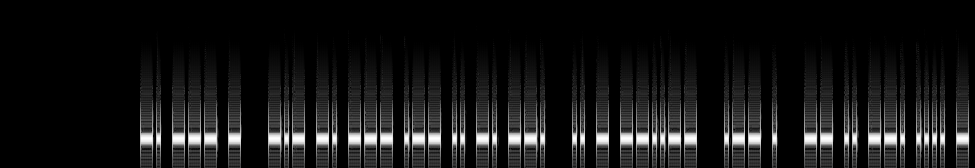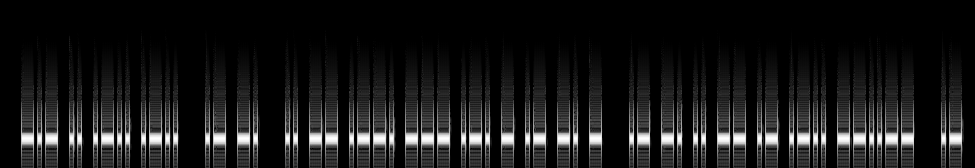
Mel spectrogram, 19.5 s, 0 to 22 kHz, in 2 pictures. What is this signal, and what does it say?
Morse code, heard as a keyed tone, about 30 wpm, 700 Hz. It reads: NOT KNOWING IT, WE MIGHT KILL AN IMPORTANT ANIMAL, A
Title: A Sound Of Thunder 30wpm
